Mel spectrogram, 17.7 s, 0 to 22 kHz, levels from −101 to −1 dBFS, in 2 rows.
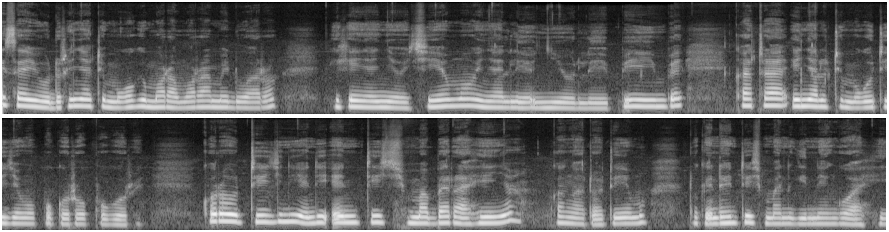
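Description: From 5.16 to 6.72 s the speech suddenly sags: it slows by about 5.4% and drops in pitch by roughly 97 cents, nearly a full semitone. Then it snaps back to normal. That's the signature of a drift correction step. Speed and pitch move together and switch on and off abruptly, so the likely culprit is clock-matching software that shifted the playback rate in one jump to rebalance its buffer.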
